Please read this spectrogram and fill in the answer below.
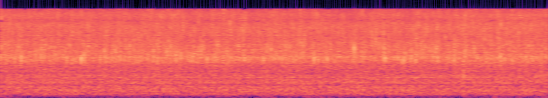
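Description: Chopped onions and green bell peppers sizzling steadily in hot oil in a frying pan, with faint scattered crackles.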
